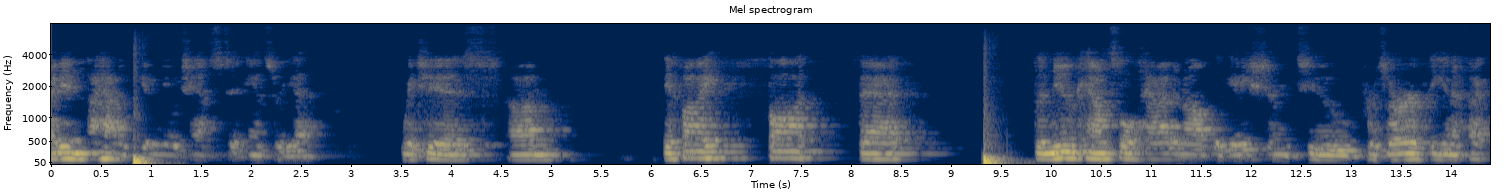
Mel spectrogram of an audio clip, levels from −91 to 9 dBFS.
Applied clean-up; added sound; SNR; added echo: classical method WPE with log-MMSE.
